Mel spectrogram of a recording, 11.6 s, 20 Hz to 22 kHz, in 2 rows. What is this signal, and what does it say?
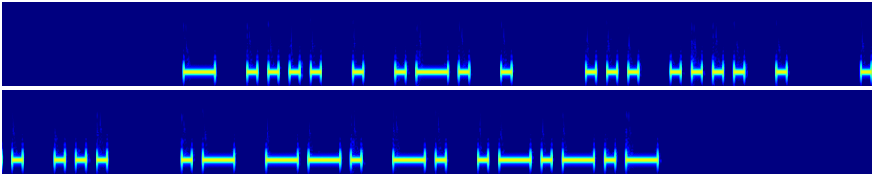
Morse code, heard as a keyed tone, about 17 wpm, 700 Hz. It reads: THERE SHE IS AGN.
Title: Sentences from Top 200 Words and Abbreviations 17wpm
